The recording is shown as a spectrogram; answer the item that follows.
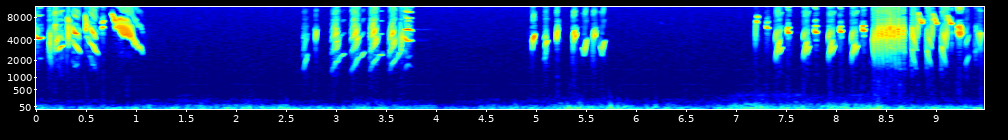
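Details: Older goldfinch singing to teach a younger goldfinch: bursts of high, tinkling twittered notes with sharp rising and falling slurs, separated by pauses, with a buzzy rasp near the end, over a steady low rumble.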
